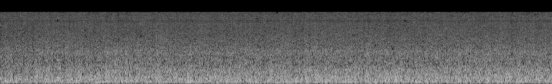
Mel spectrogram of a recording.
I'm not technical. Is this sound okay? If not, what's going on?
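No. From 0.34 s to the end, an echo leak can be heard. A delayed copy of the speech returns about 1.15 s later, nearly as loud as the original. Likely, the other side's loudspeaker sound reached their microphone and was sent back.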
